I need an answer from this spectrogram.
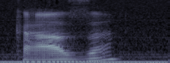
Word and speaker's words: casa: No espanhol esse S ele não terá som de Z. Por exemplo, casa, eu vou pronunciar caça, certo?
